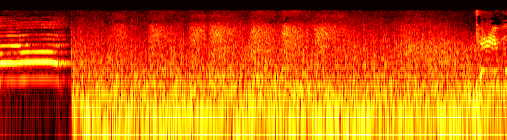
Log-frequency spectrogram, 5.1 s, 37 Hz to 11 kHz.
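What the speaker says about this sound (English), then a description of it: "Tell Mr. Hornblower to fire his guns when ready, Mr. Bush." A ship's cannon broadside in a 1952 BBC radio drama of naval warfare, heard as a dense, sustained roar of blasts right after a brief tone, filling the whole span loudly and alone.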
